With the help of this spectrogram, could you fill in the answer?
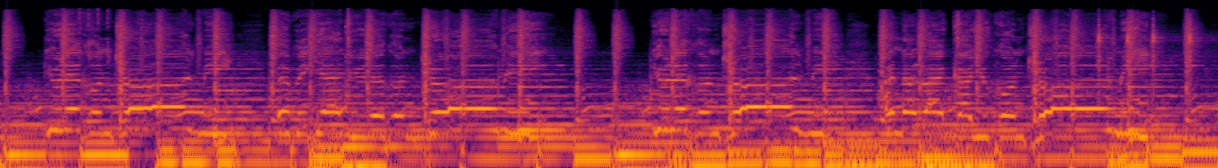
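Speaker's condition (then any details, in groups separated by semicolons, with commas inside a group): No condition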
